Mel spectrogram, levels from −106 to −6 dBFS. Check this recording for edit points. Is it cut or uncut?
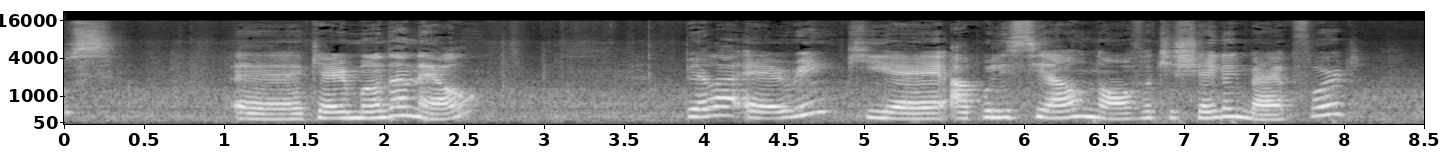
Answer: uncut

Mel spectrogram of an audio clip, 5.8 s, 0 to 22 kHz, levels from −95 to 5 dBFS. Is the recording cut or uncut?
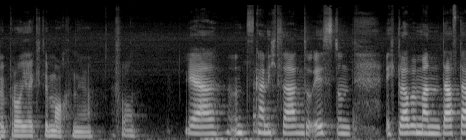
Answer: cut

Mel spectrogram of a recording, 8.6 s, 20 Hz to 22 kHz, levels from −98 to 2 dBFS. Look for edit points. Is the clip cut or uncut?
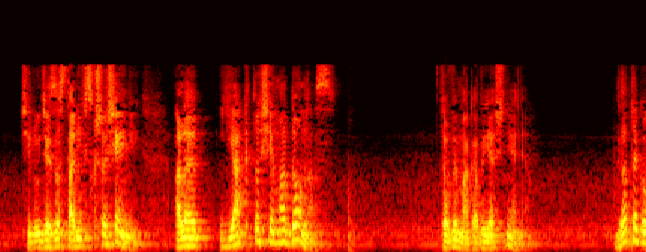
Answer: uncut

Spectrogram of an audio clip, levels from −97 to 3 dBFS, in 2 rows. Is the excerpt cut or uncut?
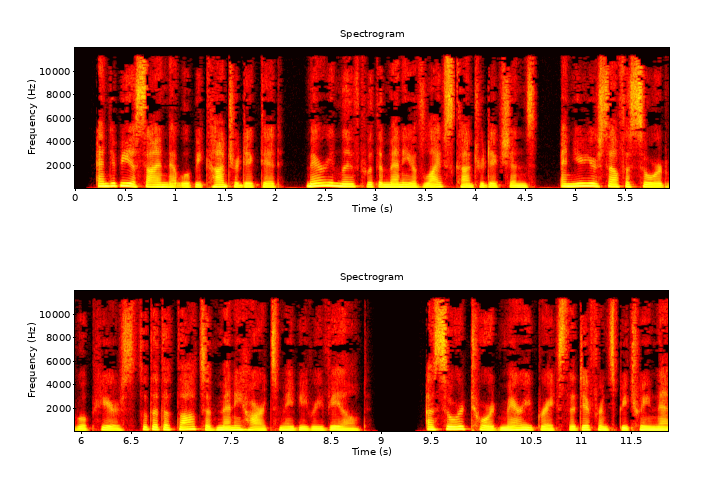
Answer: uncut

